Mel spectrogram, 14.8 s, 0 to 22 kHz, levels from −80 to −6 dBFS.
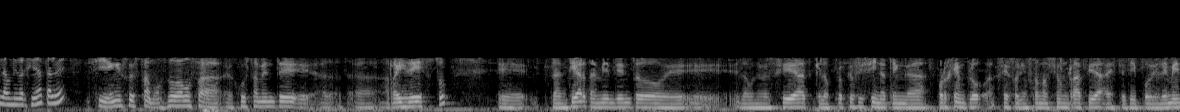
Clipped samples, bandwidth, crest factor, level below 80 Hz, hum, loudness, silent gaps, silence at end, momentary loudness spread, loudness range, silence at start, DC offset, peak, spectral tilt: under 0.1%; 3.2 kHz; 16 dB; -52 dBFS; none; -37 LUFS; none; 0 s; 10 LU; 1 LU; 0 s; under 0.1%; -20 dBFS; -4.5 dB/octave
